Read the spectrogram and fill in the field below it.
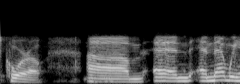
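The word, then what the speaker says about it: Quaero: uh cor chord q-u-a-e-r-o i can't pronounce quote it's not quoro i think it's koro um and and then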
